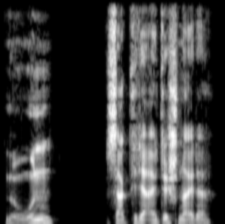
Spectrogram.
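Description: Give me a husky man reading a fairy tale with a lively, expressive voice. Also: medium pitch, no room sound, studio quality. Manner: slow, expressive storytelling. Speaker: narrator.

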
